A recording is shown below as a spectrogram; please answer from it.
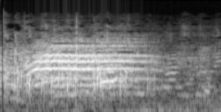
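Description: Several high-pitched voices cheering together in long, drawn-out calls, fading away near the end.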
